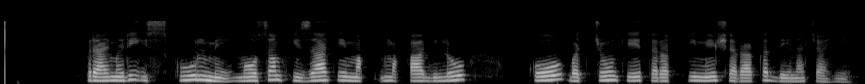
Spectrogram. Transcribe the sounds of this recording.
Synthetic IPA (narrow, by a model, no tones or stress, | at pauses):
pɾaːɪməɾiɪskuːlmẽmɔːsəmxɪzakemɐqaːbɪlõ | kobɐtːʃõket̪ɐɾəqːimẽʃɐɾaːkət̪̚d̪eːnat͡ʃaːɦieː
